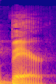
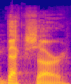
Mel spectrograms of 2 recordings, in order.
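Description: First: The name is said as one syllable, like bear. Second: The name is said as two syllables, with an x. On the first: The speaker calls it right. "but we say Bear" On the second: The speaker calls it wrong. "Don't say Bexar. Makes you sound silly"

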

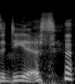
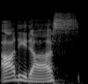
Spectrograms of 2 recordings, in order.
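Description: First: It uses the common everyday pronunciation. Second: It uses the original European pronunciation. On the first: This is how most people say it. "everybody says Adidas" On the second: This is how the brand itself says it. "Adidas is the way you pronounce it"

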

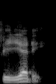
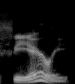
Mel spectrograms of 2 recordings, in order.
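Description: First: The name's ending rhymes with Eddie. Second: The name's ending does not rhyme with Eddie. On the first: The speaker calls it right. "but it's Fietti" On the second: The speaker calls it wrong. "people look at it and say Fieri"

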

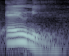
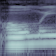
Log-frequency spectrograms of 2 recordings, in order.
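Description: First: The L sound in the middle is dropped. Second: The L sound in the middle is pronounced. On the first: "You take out the L in only, you've got instant Philadelphia voice" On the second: "Instead of saying only"

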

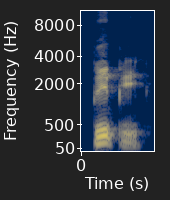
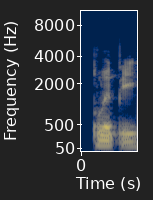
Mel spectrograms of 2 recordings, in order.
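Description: First: The l sound after the b is dropped. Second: The l sound after the b is pronounced. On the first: A small child is saying the name. "It's Bippi, not Blippi. He doesn't talk like that" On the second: The name is said in its standard form. "not Blippi"

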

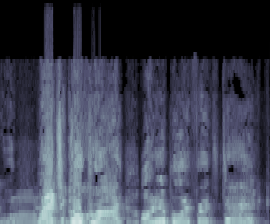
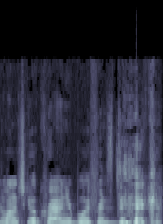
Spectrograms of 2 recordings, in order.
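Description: First: The line is yelled loudly. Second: The line is said at a calm volume.

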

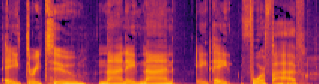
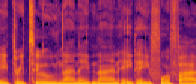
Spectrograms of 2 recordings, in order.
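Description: First: It is said slowly and a little louder. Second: It is said at a normal pace.

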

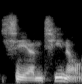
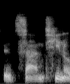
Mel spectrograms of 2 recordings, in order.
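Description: First: The name is carefully enunciated, vowels made clear. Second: The name is said in a relaxed way. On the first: This is the name as strangers can understand it. The speaker calls it wrong. "now I've started like really like enunciating Santino" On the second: This is the name as family says it. The speaker calls it right. "It's Santino. Like my father is like Santino"

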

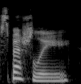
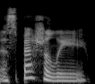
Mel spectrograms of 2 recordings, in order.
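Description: First: The weak first syllable is left out. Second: The weak first syllable is pronounced.

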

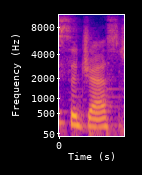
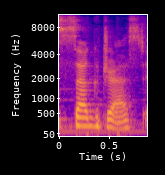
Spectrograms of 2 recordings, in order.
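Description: First: The middle has only a j sound. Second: The middle has a hard g, then j. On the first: "I would just type it out as two J's" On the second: "with the hard G, then the J"

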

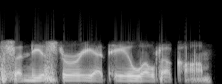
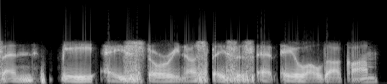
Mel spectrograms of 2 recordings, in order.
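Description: First: It is said at normal speed. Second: It is said a little slower.

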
